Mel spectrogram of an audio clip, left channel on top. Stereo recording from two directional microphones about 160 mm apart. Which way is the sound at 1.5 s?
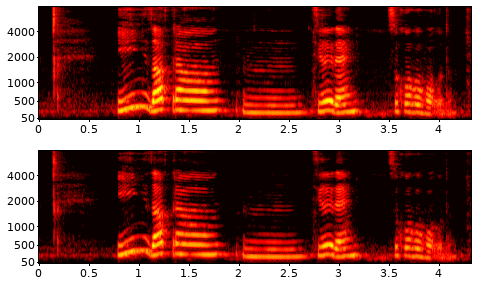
45° left (ahead or behind).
